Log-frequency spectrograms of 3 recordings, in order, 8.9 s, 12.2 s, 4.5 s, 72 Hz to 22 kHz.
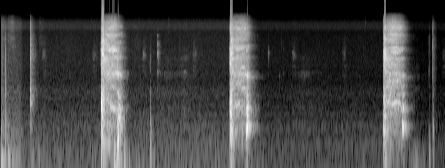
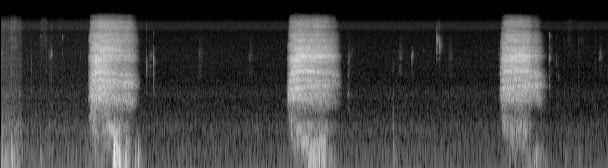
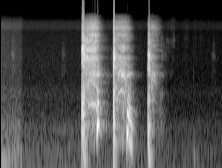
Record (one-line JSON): {"three_cough_length": "8.9 s", "three_cough_amplitude": 26028, "three_cough_signal_mean_std_ratio": 0.29, "exhalation_length": "12.2 s", "exhalation_amplitude": 19950, "exhalation_signal_mean_std_ratio": 0.37, "cough_length": "4.5 s", "cough_amplitude": 26028, "cough_signal_mean_std_ratio": 0.33, "survey_phase": "beta (2021-08-13 to 2022-03-07)", "age": "45-64", "gender": "Female", "wearing_mask": "No", "symptom_cough_any": true, "symptom_runny_or_blocked_nose": true, "symptom_onset": "12 days", "smoker_status": "Ex-smoker", "respiratory_condition_asthma": false, "respiratory_condition_other": false, "recruitment_source": "REACT", "submission_delay": "1 day", "covid_test_result": "Negative", "covid_test_method": "RT-qPCR", "influenza_a_test_result": "Negative", "influenza_b_test_result": "Negative"}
